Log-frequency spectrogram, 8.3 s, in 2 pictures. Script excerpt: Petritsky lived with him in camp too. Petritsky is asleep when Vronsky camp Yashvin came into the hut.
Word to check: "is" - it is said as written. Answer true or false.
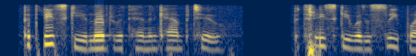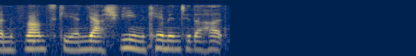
false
